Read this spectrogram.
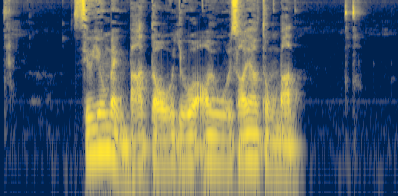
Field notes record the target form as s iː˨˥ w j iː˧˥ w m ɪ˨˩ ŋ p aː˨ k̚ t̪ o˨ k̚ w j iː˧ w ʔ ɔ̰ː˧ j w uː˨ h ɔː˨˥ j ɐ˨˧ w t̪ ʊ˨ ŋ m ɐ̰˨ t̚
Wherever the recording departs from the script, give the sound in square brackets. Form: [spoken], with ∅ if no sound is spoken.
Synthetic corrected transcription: s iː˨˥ w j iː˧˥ w m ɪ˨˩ ŋ p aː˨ k̚ t̪ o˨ [∅] w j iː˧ w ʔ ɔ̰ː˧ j w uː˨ [s] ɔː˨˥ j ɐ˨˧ w t̪ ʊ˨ ŋ m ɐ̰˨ t̚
